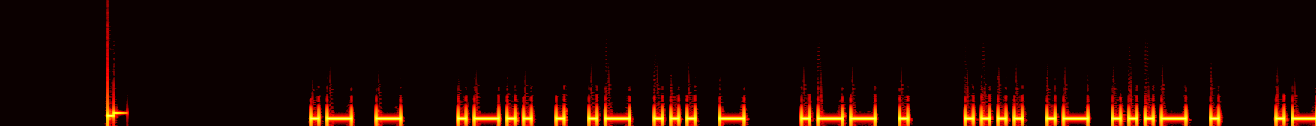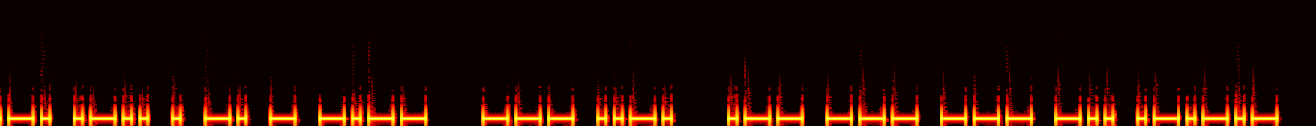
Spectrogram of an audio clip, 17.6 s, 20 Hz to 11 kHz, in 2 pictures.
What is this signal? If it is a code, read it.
Morse code, heard as a keyed tone, about 22 wpm, 700 Hz. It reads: AT LEAST WE HAVE PLENTY OF WOOD.
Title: Sentences from Top 1300 Words 22wpm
